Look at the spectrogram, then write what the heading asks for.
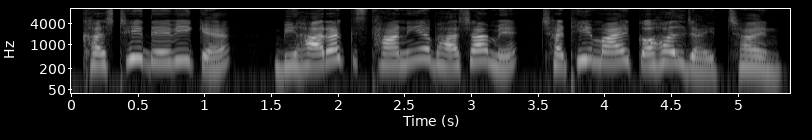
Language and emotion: Maithili, neutral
